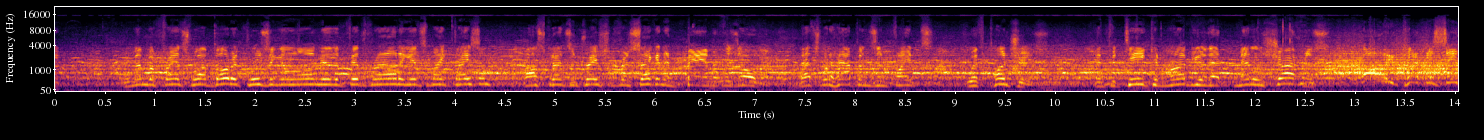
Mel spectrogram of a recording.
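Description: Men's voices talking continuously in the background, from the English-language commentary of the fight broadcast, over a murmuring arena crowd.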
